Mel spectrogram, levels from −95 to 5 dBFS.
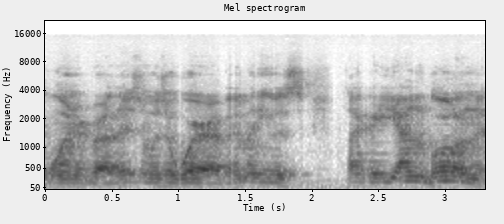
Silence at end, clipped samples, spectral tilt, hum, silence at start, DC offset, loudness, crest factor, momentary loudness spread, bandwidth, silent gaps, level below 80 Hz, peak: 0 s; under 0.1%; -4 dB/octave; none; 0 s; under 0.1%; -29 LUFS; 16 dB; 9 LU; 15.5 kHz; none; -62 dBFS; -12 dBFS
